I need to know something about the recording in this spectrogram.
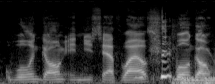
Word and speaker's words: Wollongong: in new south wales wollongong rhymes with one of the major utensils they used to have fun back in the day uh down there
